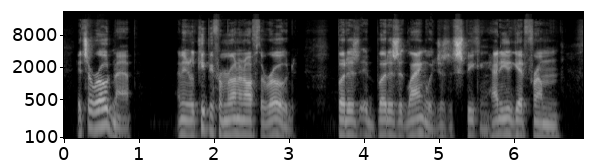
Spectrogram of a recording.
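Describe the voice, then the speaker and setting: A man with a Bronx accent speaks at a fairly low pitch with lively intonation, on a very clean recording with a silent background. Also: fairly quick pace. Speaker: old-time fiddle and banjo musician and teacher. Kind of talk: casual interview chat. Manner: halting, with repetitions.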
